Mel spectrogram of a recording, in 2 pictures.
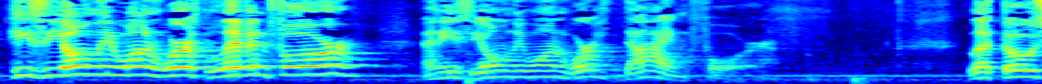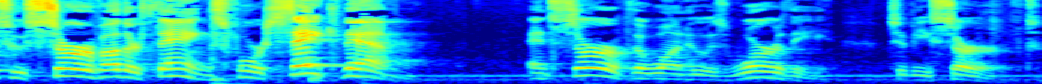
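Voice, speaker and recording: A man preaching a sermon, emphatic and repetitive, swinging between loud declarations and low, quiet phrase endings. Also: lively intonation, takes it slowly.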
